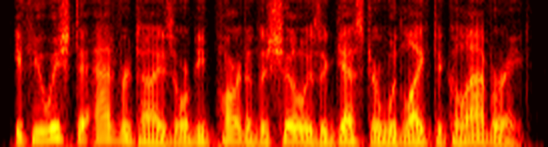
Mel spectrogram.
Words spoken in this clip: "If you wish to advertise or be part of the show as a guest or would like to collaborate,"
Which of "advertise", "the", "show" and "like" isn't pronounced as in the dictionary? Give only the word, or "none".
none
